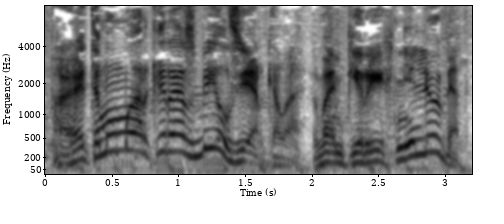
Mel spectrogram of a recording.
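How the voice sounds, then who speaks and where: A man voicing an excitable, bossy male house-spirit detective who makes dramatic exclamations. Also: sits high, a little fast, faint music behind, voice pushed up, heavily acted. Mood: self-assured.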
